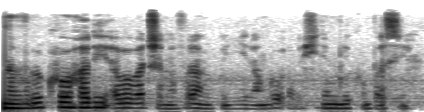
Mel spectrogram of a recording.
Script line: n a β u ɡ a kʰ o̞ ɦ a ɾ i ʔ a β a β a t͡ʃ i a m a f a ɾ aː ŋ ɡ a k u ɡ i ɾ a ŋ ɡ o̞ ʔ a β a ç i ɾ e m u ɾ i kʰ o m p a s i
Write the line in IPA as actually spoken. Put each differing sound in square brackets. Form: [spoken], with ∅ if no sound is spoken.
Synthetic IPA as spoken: n a [v] u ɡ a kʰ o̞ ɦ a ɾ i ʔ a β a β a t͡ʃ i a m a f a ɾ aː ŋ ɡ a k u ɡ i ɾ a ŋ ɡ o̞ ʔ a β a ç i ɾ e m u ɾ i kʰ o m p a s i

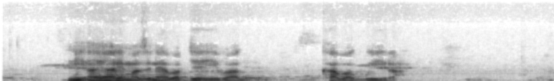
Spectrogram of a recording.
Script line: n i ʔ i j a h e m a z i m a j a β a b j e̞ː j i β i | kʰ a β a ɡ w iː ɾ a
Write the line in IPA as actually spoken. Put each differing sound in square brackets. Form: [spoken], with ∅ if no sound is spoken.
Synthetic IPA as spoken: n i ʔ [a] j a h e m a z i [n] a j a β a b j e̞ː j i β [a] | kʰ a β a ɡ w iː ɾ a

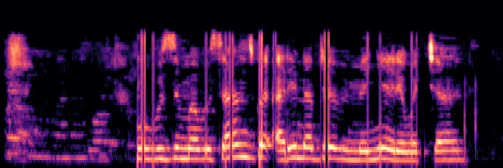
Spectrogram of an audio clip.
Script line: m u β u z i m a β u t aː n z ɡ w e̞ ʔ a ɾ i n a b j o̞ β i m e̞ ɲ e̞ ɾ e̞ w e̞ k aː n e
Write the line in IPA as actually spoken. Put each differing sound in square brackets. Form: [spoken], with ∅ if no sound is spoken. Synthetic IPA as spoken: m u β u z i m a β u [s] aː n z ɡ w e̞ ʔ a ɾ i n a b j o̞ β i m e̞ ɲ e̞ ɾ e̞ w e̞ [c] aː n e

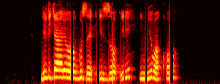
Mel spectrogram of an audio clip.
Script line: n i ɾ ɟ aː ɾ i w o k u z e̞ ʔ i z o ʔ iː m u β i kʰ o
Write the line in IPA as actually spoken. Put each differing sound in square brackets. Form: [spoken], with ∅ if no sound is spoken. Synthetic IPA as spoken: n i ɾ ɟ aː ɾ i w o [ɡ] u z e̞ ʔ i z o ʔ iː [ɲ] u β [a] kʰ o

